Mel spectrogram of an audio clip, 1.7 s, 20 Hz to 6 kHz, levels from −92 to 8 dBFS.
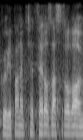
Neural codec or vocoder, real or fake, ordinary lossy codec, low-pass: codec, 16 kHz in and 24 kHz out, 0.6 kbps, FocalCodec, streaming, 4096 codes; fake; AAC, 24 kbps; 5.4 kHz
